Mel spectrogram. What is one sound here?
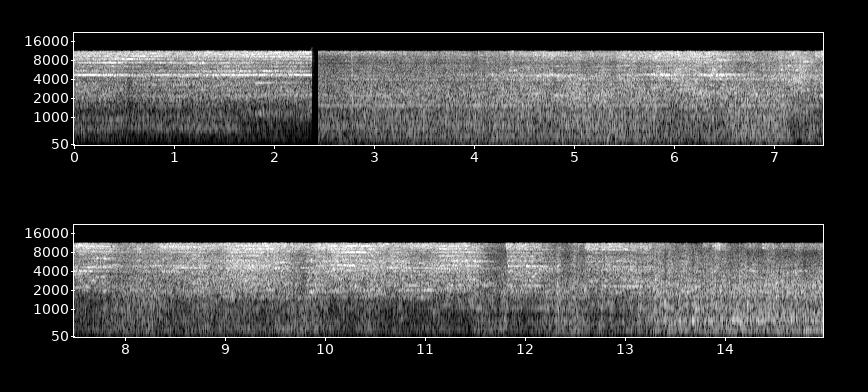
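Freight train cars rumble and clatter loudly along the tracks close by.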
